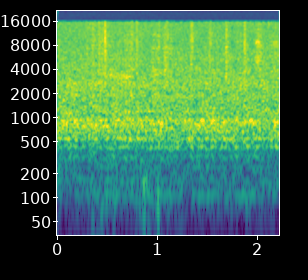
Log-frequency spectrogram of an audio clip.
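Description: Faint soft pats of a makeup sponge dabbing against the skin of the face, over a steady room hiss.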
